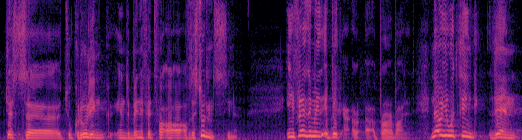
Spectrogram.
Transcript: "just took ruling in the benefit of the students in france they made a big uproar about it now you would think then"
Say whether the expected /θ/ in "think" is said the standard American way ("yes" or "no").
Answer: yes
